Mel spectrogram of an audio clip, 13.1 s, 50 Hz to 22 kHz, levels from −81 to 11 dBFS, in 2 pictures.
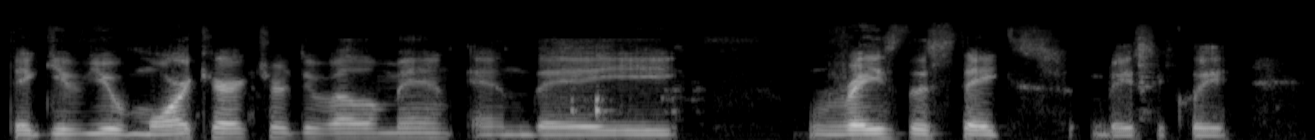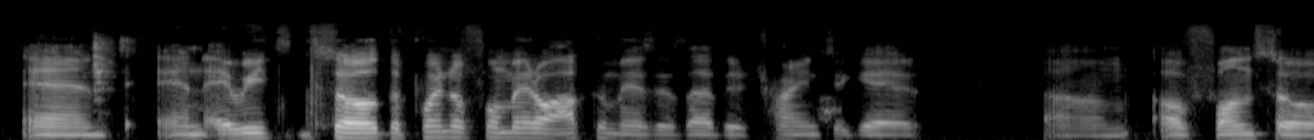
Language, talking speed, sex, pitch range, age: English, 130 wpm, male, 110-135 Hz, 20-39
